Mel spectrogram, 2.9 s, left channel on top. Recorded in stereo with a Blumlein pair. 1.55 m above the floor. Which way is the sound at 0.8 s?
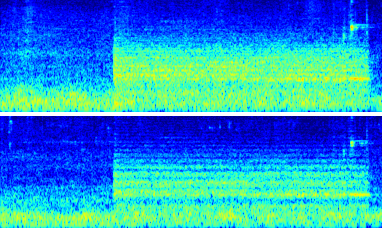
20° left.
